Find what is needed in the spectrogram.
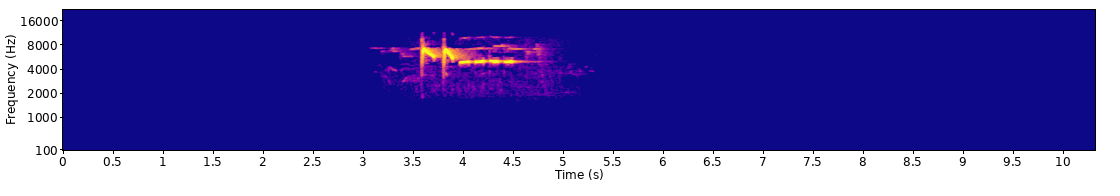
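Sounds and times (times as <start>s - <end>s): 
Eurasian blue tit calling: 3.4s - 4.8s.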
